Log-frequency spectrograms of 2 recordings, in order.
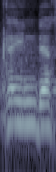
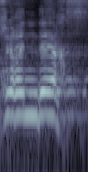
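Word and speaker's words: Reynders: Non, M. Didier Reinders. Ça se prononce comme ça s'écrit. Reinders.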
